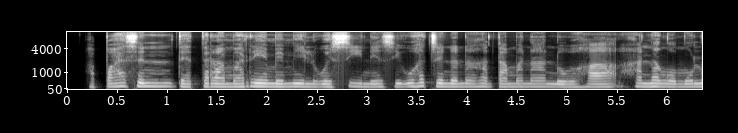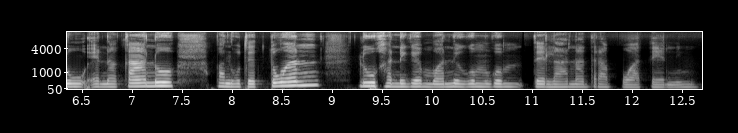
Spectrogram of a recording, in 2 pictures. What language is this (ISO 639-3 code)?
hla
